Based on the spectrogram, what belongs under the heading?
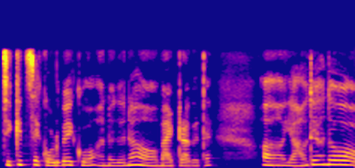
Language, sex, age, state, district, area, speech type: Kannada, female, 18-30, Karnataka, Chikkamagaluru, rural, spontaneous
